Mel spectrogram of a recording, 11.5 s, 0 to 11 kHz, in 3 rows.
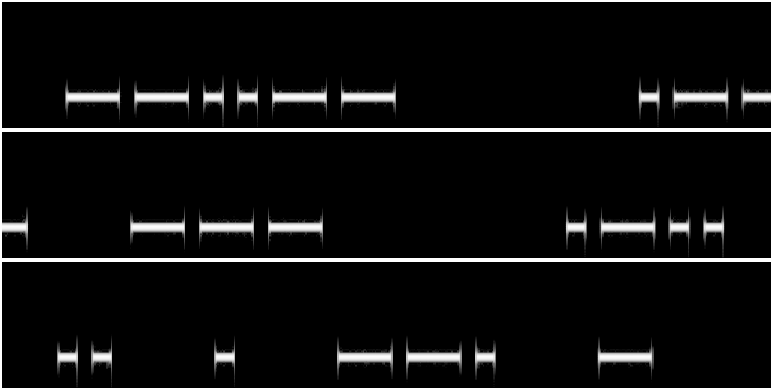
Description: Morse code, heard as a keyed tone, about 14 wpm, spaced as for 10 wpm, 700 Hz. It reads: , WO LIEGT
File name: Morsekurs / Witze / Witz 13 March 2018, 50 F70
